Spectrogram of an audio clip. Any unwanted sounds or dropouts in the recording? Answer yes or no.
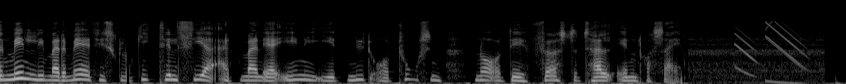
yes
